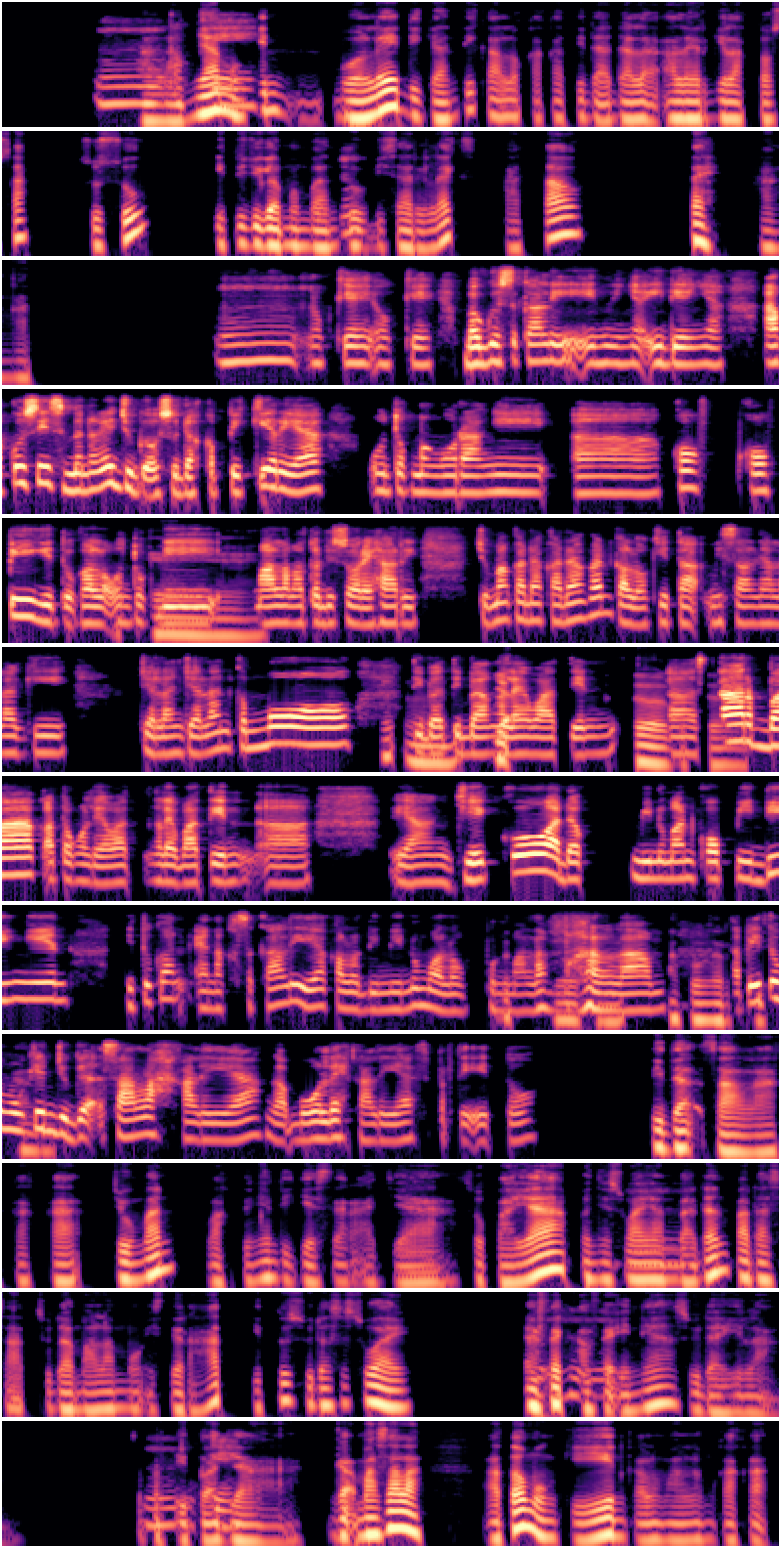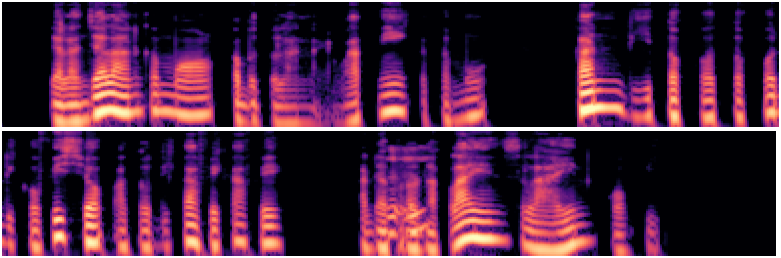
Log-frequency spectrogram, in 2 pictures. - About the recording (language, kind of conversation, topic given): Indonesian, advice, Bagaimana cara memperbaiki kualitas tidur malam agar saya bisa tidur lebih nyenyak dan bangun lebih segar?
- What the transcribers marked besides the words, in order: laughing while speaking: "malam-malam"; other background noise; in English: "coffee shop"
